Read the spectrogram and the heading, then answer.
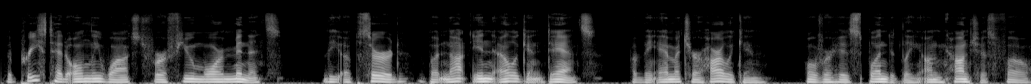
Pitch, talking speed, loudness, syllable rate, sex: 115 Hz, 145 wpm, -17 LUFS, 4.7 syllables/s, male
